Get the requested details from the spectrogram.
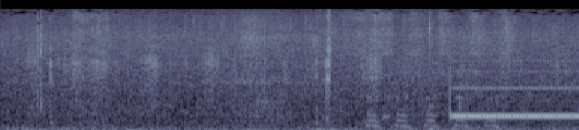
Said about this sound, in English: Let's call Heath. He won't answer.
